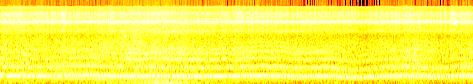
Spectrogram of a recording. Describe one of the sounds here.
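A small drone's propellers buzz close by with a high, wavering whine.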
